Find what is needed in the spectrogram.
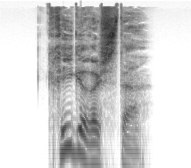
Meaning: inflection of kriegerisch: 1. strong/mixed nominative masculine singular superlative degree 2. strong genitive/dative feminine singular superlative degree 3. strong genitive plural superlative degree
- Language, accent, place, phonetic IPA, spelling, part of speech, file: German, Germany, Berlin, [ˈkʁiːɡəʁɪʃstɐ], kriegerischster, adjective, De-kriegerischster.ogg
